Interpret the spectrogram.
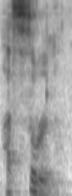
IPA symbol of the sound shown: θ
